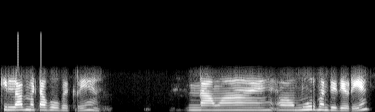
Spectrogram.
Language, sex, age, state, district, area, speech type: Kannada, female, 60+, Karnataka, Belgaum, rural, conversation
